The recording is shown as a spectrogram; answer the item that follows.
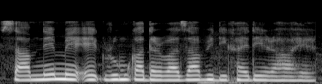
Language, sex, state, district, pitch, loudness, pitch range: Hindi, female, Arunachal Pradesh, Longding, 210 Hz, -13 LUFS, 200-220 Hz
